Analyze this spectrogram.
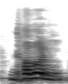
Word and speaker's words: ধ্বনি: ফেলে ধবনি, ঠিক আছে, কিন্তু আসলে এটার উচ্চারণ হলো ধ্বনি। এই যে ব্র্যাকেটে আমরা লিখে দিয়েছি ধ্বনি, ধতে একটু জোর পড়লো, ধ্বনি, ধতে একটু শ্বাসাঘাত হলো, একটু স্ট্রেস পড়লো, কিন্তু বফলার উচ্চারণ হলো না।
